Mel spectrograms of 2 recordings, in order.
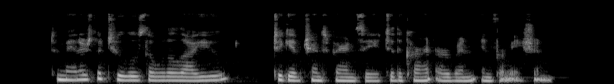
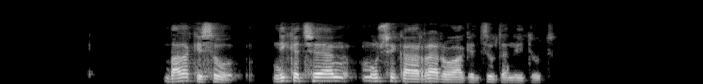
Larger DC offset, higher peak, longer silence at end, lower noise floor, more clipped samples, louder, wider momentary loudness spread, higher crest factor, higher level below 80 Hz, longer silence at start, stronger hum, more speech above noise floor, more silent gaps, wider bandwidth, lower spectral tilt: neither; second, -10 dBFS vs 0 dBFS; second, 0.6 s vs 1.5 s; second, -77 dBFS vs under -90 dBFS; neither; second, -26 LUFS vs -14 LUFS; second, 6 LU vs 15 LU; about the same, 16 dB vs 16 dB; second, -70 dBFS vs -62 dBFS; second, 0.5 s vs 1.65 s; neither; second, 52 dB vs over 76 dB; second, none vs 2.55-2.72 s; first, 11.5 kHz vs 7.6 kHz; first, -6 dB/octave vs -4 dB/octave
